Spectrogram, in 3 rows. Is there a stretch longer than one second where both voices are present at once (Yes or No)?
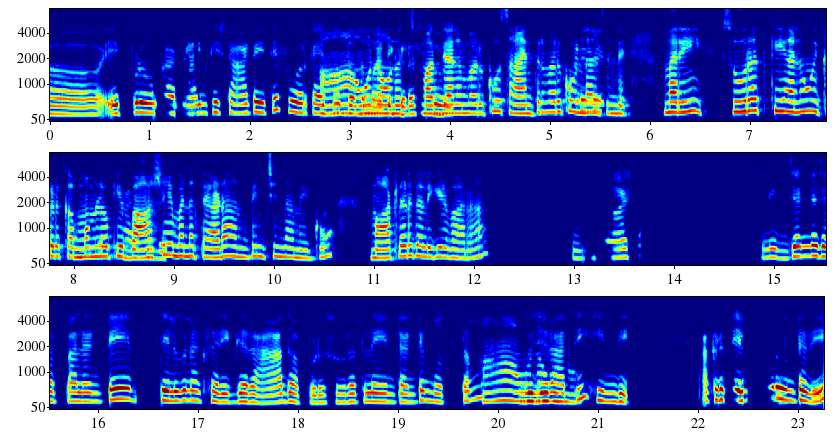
Yes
